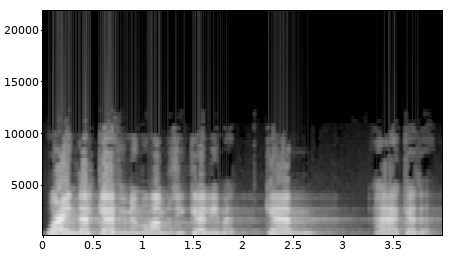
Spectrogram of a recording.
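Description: Slow, measured male recitation teacher, chanting examples melodically, long reverb tail. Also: high voice, lively intonation, bright, forceful tone. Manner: explains each rule, then chants the example words slowly. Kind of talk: tajweed lesson with recited examples.

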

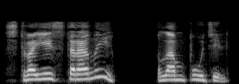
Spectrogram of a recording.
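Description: Woman reading a grumbling, mocking cop, quick retorts, audiobook. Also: a little high, lively intonation, dry recording, highs cut off. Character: gruff, joking male police officer.

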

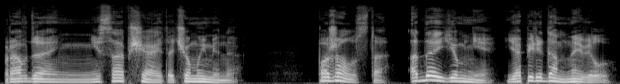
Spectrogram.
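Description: A man voicing an excitable, loud schoolboy wizard in a read-aloud story, pitched well above his own voice. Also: a little slow, no room sound, clean studio sound. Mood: pleading. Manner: shouting, indignant.

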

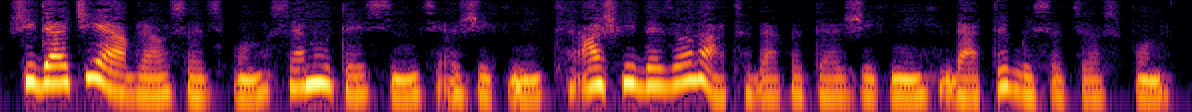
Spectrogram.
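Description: Woman voicing a suave gentleman thief. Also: medium pitch, animated, breathy edge, low-quality recording. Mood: gently warning. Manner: self-assured, cool and controlled. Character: suave middle-aged male gentleman thief. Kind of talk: audiobook character reading.

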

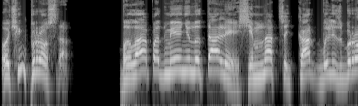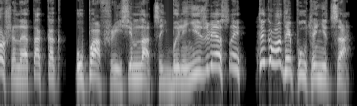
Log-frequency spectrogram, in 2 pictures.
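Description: A man reading an audiobook, voicing a red-mustached gentleman who explains matter-of-factly. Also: high voice, sing-song, measured pace, no room sound, studio quality, voice pushed up.

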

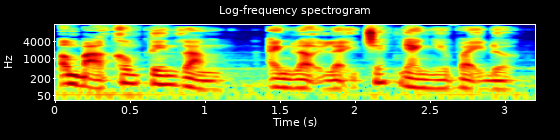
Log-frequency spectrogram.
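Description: A man narrating a scripted ghost story in a steady, solemn reading. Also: sits low, a little fast, faint music behind.

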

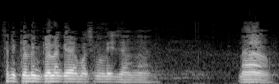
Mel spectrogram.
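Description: A man's voice: mid-range voice, steady tone, normal speed, a little mellow. A man teaching an Arabic language class, calling on students by name, quizzing them on words and correcting their reading. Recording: echoey hall, dull lo-fi recording.

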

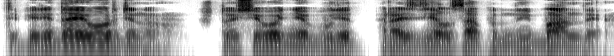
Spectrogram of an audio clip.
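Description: A man's voice: sits low, moderate pace, a little mellow, no echo, clean studio sound, pitched above the performer's own voice, close to an everyday voice. A man voicing a battered, sardonic young protagonist with a curt, muttering manner in a fantasy audiobook. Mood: dry, curt.

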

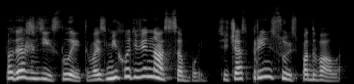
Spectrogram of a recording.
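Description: Woman narrator doing fussy landlady, chatters fast and high, storybook. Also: animated. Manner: rapid chatter.

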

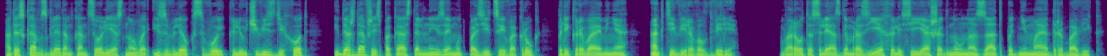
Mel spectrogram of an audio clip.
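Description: Deep-voiced male audiobook narrator. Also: moderate pace, mellow, dry recording, studio quality. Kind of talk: scripted first-person narration.

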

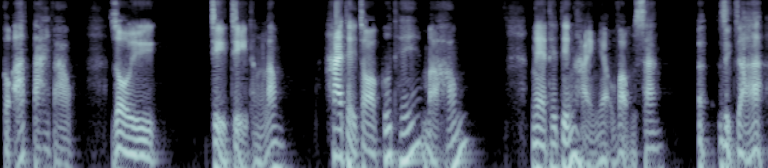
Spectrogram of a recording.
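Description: Husky male narrator, lowish, animated, colloquial. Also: measured pace, pauses often. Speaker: audiobook narrator. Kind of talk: storytelling narration.

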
